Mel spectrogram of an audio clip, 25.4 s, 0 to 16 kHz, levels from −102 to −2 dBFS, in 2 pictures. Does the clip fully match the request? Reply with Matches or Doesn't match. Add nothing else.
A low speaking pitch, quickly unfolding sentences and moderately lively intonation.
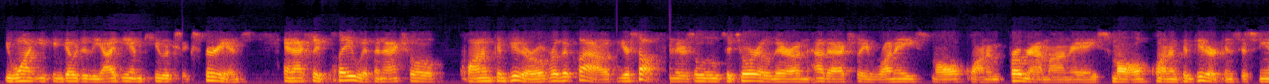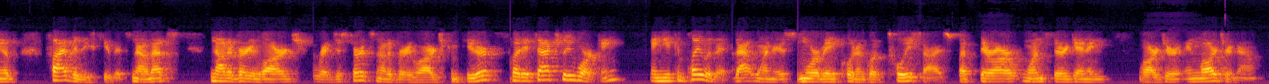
Matches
